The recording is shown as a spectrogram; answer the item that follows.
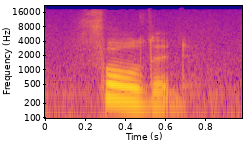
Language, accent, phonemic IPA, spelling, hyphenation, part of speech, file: English, US, /ˈfoʊldɪd/, folded, fold‧ed, adjective / verb, En-us-folded.ogg
- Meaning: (adjective) Having a fold or folds; having undergone folding; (verb) simple past and past participle of fold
